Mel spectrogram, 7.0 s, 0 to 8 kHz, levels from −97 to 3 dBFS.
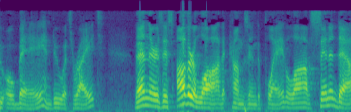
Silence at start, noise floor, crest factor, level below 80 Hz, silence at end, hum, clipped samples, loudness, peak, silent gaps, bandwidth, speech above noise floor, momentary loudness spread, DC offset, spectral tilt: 0 s; -47 dBFS; 16 dB; -44 dBFS; 0 s; none; under 0.1%; -16 LUFS; 0 dBFS; none; 6.6 kHz; 32 dB; 13 LU; under 0.1%; -7 dB/octave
